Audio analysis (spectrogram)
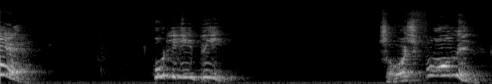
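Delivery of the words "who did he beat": normal talking voice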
